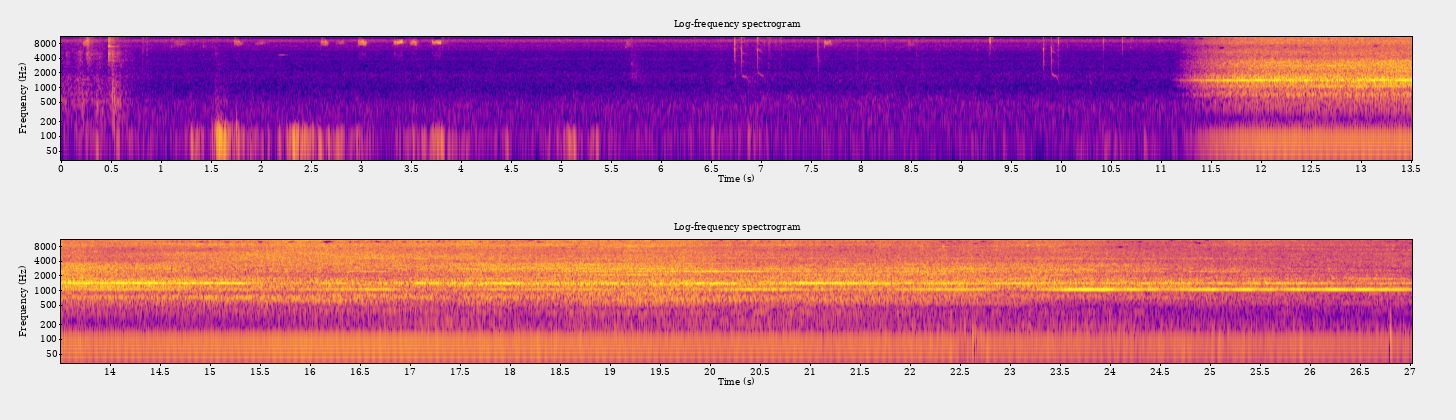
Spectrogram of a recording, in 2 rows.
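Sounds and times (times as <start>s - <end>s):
steady high whine: 11.2s - 27.0s
tractor diesel engine running: 11.2s - 27.0s.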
